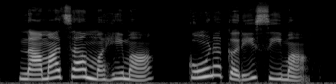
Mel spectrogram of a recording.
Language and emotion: Marathi, neutral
